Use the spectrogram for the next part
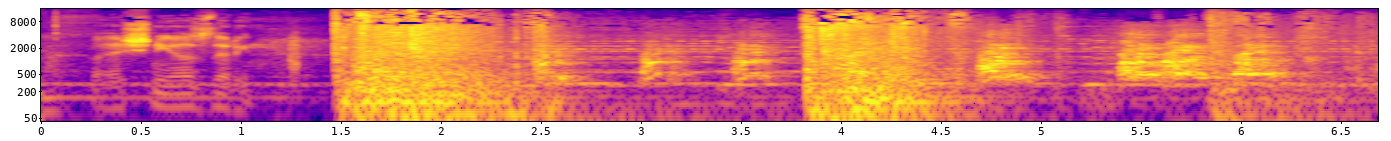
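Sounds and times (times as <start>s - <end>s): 
speech: 0.4s - 1.4s, 2.5s - 3.8s
several dogs barking: 2.4s - 3.8s, 4.5s - 6.6s.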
